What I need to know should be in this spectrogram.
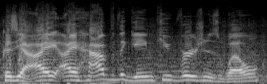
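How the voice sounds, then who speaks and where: A man's voice: high-pitched, moderate pace, a bit bright. A young man streaming a game, rambling in casual chat and swearing freely. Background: game music.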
